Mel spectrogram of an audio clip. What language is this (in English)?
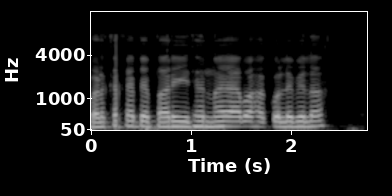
Magahi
